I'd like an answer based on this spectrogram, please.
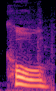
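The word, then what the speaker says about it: Kühl: I've got some cool KU. I'll never remember the name. Pronounce the name. KUHL. Cool.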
